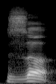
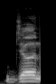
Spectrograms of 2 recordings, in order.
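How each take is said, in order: First: The consonant is a z sound. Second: The consonant is a j sound. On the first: The speaker calls it right. "ज के नीचे एक बिंदु" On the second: The speaker calls it wrong. "ज नहीं"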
